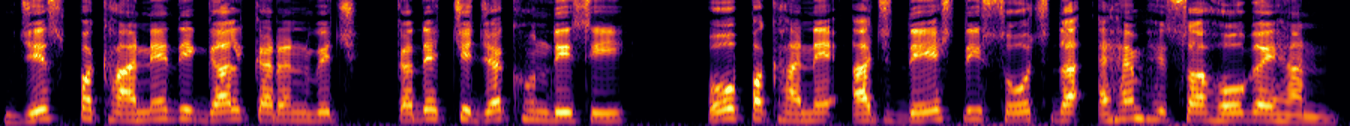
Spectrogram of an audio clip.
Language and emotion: Punjabi, neutral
